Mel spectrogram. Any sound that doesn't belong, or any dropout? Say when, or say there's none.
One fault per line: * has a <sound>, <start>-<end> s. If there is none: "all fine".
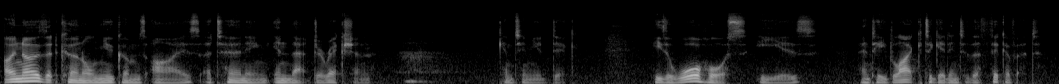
* has a sigh, 4.0-4.8 s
